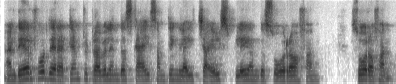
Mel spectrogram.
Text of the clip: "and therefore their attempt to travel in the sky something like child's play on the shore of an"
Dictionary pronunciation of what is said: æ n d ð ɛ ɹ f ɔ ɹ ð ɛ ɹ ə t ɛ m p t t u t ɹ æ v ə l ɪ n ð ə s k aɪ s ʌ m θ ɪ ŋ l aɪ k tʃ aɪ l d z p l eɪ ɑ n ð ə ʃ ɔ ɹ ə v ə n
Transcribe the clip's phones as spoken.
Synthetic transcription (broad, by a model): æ n d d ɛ ɹ f ɔ ɹ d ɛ ɹ ə t ɛ m p t t u t ɹ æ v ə l ɪ n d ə s k aɪ s ʌ m t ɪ ŋ l aɪ k tʃ aɪ l d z p l eɪ ɑ n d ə s ɔ ɹ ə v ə n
